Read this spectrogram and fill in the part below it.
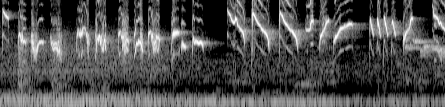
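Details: Nonstop white-eye song with fill-in phrases: about two seconds of fast, even chirps, then a series of sharper, sweeping high notes delivered in quick rhythmic clusters.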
